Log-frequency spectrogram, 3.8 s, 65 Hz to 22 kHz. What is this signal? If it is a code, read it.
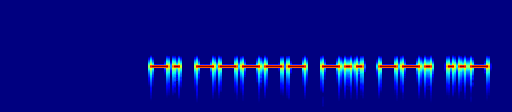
Morse code, heard as a keyed tone, about 28 wpm, 700 Hz. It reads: N0DGU
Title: USA Call Signs - 5 Characters - Repeated 3x - 28wpm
